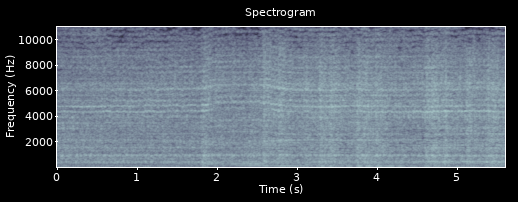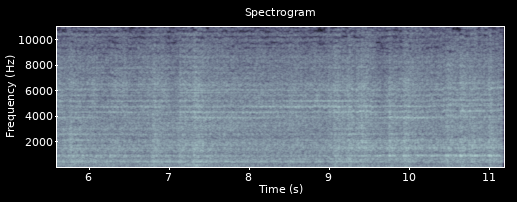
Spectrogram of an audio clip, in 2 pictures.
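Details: Nissan 370Z petrol engine at idle: steady high whine over a smooth idle, source not identified, owner asks for diagnosis.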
